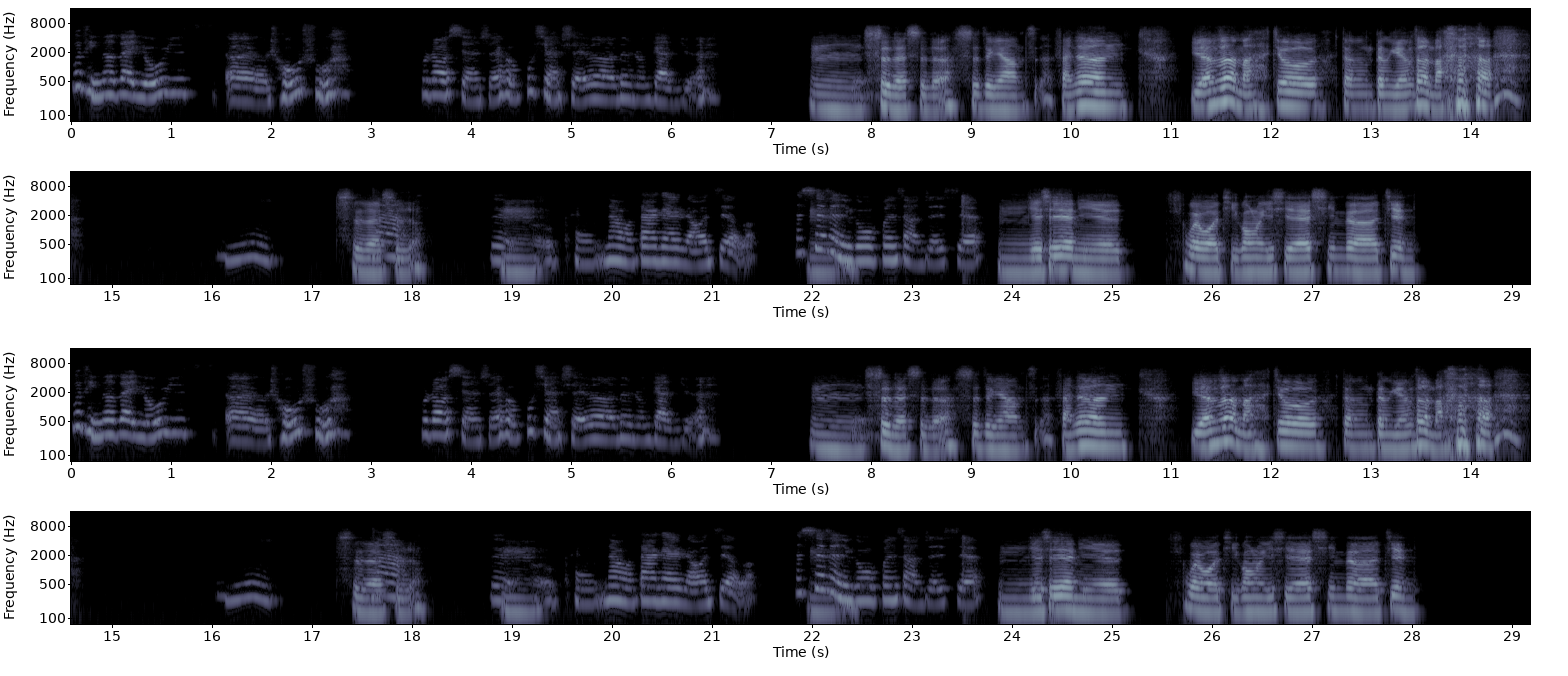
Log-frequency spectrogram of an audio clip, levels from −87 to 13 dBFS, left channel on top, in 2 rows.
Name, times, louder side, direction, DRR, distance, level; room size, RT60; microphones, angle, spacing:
voice 1, 0.0-1.2 1.5-2.8 3.5-6.5 7.8-8.0 16.0-16.6 17.5-18.0 18.8-21.4 21.8-23.7, left 1 dB, ahead, 0.5 m, -44 dB
voice 2, 7.4-14.6 17.3-18.1 18.9-19.3 21.9-22.1 23.9-25.1 25.7-28.0, left 3 dB, 65° left, 0.7 m, -33 dB
2.3 x 2.1 x 2.8 m
head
